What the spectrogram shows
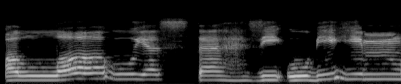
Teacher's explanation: ketika yastahzi'u bihim, ha tetap dia mengaliri, ada hamas, ada roqawah.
